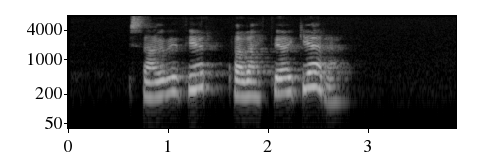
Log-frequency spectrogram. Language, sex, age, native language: Icelandic, female, 50-59, Icelandic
